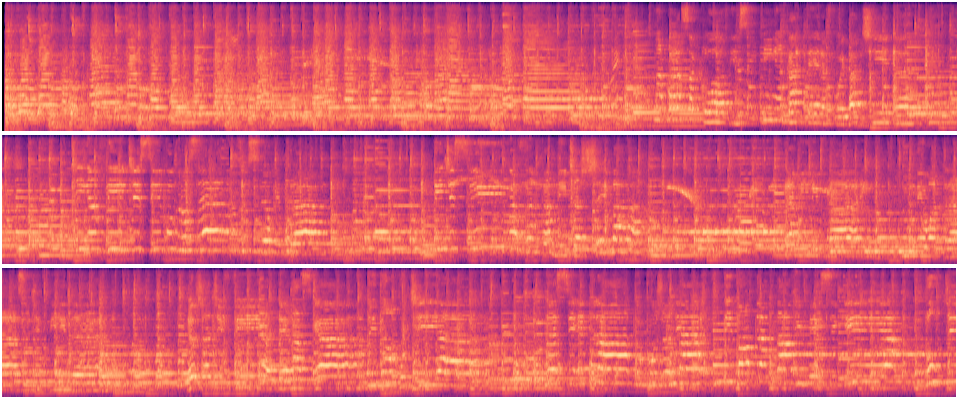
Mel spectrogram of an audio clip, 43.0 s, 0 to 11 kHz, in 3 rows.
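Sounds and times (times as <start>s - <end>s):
live band playing samba: 0.0s - 42.9s
steady percussion: 0.0s - 42.9s
woman singing into a microphone: 9.1s - 14.0s, 15.4s - 19.4s, 20.8s - 24.2s, 25.6s - 30.6s, 31.3s - 42.9s.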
